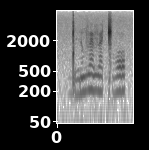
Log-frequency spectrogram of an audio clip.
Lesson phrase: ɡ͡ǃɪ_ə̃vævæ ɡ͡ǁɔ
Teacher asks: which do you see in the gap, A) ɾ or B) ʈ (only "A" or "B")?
A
